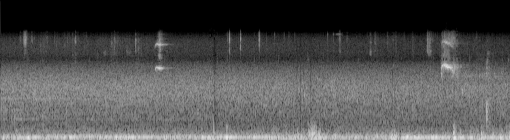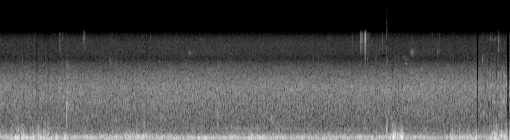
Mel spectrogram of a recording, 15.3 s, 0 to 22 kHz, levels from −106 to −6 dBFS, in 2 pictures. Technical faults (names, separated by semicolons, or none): corrupt frame decoded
